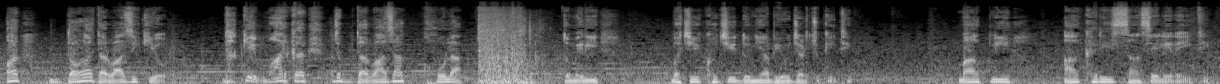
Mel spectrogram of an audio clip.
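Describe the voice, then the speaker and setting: A man narrating a scripted first-person horror story in a dramatic, halting, suspenseful manner. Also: lowish voice, animated, music in the background. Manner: dramatic, halting delivery with suspenseful breaks and repeated words.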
